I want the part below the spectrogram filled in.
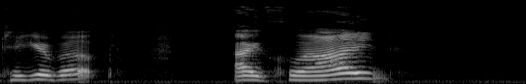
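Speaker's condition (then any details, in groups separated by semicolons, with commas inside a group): Cerebral palsy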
